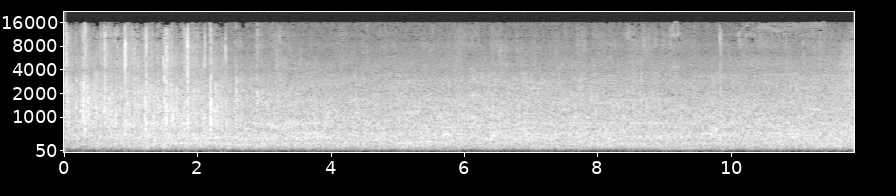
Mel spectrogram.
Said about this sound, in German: Einen großen Applaus bitte.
